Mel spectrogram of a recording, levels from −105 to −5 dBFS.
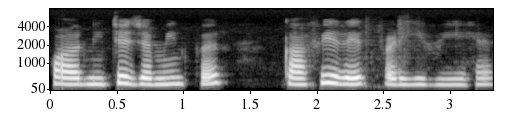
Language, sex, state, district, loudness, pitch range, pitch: Hindi, female, Uttarakhand, Uttarkashi, -16 LUFS, 220-255 Hz, 230 Hz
